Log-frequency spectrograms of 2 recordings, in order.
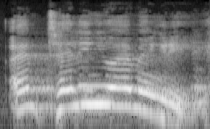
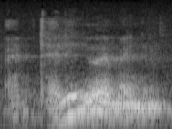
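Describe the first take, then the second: First: It is said louder, with the voice rising. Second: It is said at a calmer, lower volume.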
